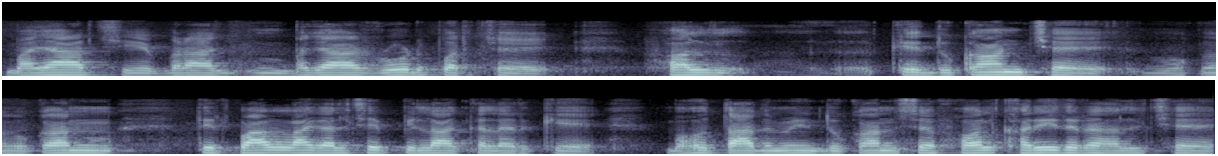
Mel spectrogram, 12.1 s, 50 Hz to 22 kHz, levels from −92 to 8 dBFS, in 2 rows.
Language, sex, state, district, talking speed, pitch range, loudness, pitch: Maithili, male, Bihar, Samastipur, 130 wpm, 125-135 Hz, -19 LUFS, 130 Hz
